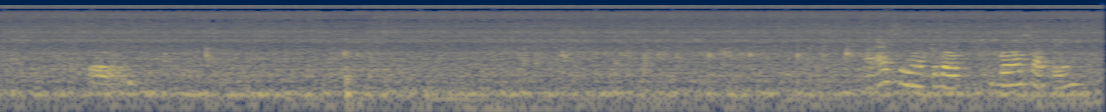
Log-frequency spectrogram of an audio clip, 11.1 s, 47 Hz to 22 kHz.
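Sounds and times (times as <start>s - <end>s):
tap running into sink: 1.6s - 2.3s, 3.2s - 4.0s, 5.1s - 10.0s.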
